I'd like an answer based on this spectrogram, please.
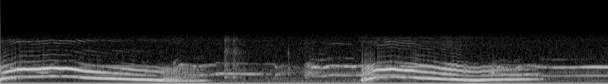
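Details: Cocker spaniel singing along after hearing another cocker spaniel sing from a computer: long, wavering, tonal howls that slide downward, a short rough break near the middle, then a second drawn-out howl dipping and rising again.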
